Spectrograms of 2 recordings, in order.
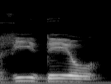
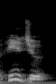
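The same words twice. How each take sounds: First: The middle vowel is a clear 'e' sound. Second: The middle vowel is an 'i' sound. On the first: The speaker calls it wrong. "Ninguém fala vídeo, não pronuncia esse E" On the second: The speaker calls it right. "Você acaba colocando um I no lugar, fica vídeo"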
